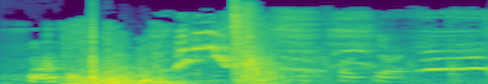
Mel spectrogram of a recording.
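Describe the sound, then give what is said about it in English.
A door slams shut with a sharp, heavy bang, then a second loud, forceful thud follows a moment later, while voices exclaim and talk in the background. “Close the door.”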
